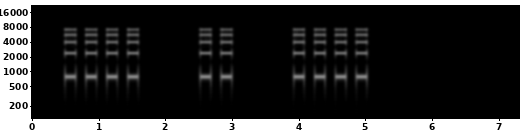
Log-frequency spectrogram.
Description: Beep code, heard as beeps from a small speaker, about 800 Hz. 4-2-4. In Phoenix BIOS tables: unexpected interrupt in protected mode.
